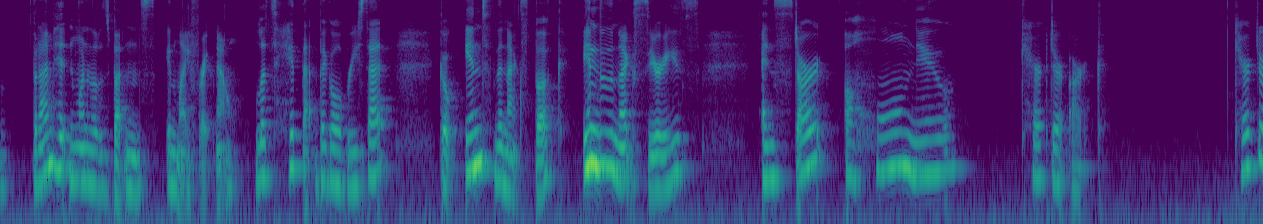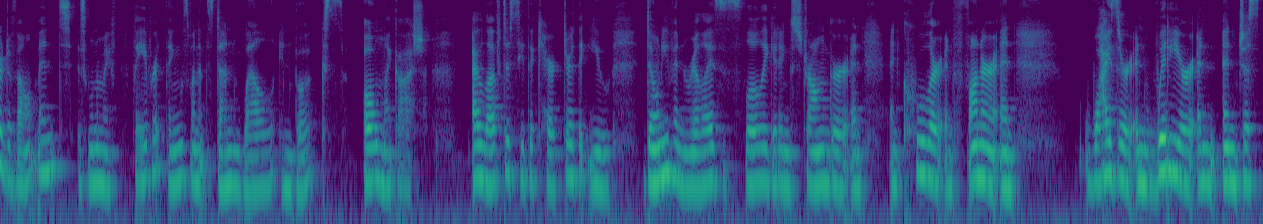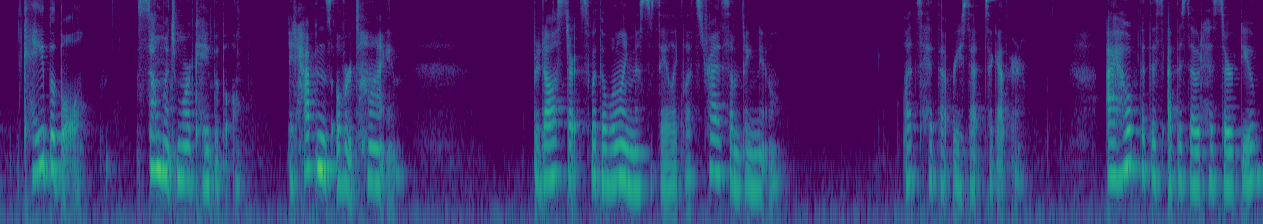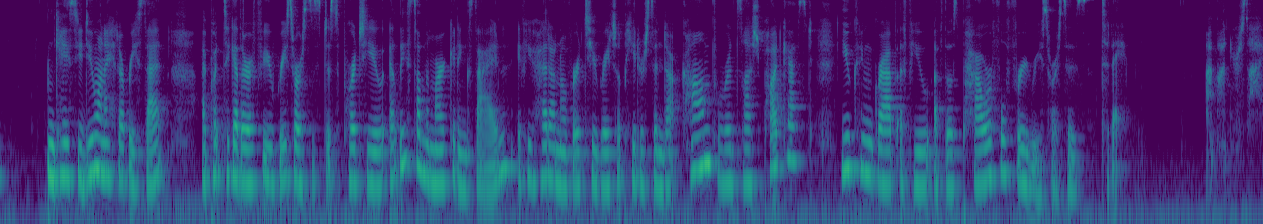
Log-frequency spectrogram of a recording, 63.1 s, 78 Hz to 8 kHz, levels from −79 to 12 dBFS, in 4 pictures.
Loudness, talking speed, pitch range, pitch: -29 LUFS, 155 wpm, 160-205 Hz, 180 Hz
